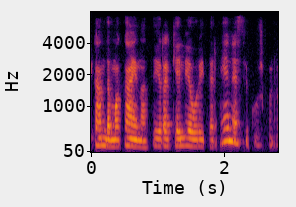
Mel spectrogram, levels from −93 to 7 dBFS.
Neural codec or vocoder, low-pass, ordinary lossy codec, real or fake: none; 7.2 kHz; AAC, 48 kbps; real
